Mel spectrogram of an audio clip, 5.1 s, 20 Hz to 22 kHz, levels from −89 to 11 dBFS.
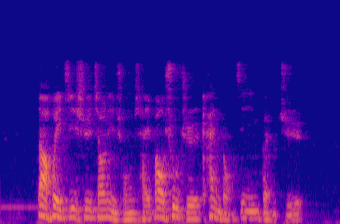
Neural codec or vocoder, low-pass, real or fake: none; 7.2 kHz; real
